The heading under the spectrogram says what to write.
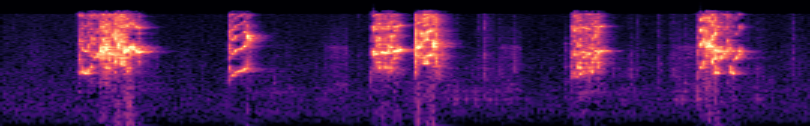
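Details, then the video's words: Pet rosy-faced lovebird giving six harsh, buzzy, high chirps over about five seconds, some single and one doubled, in short bursts with clean silence between them. "Lovebird Chirping Sounds"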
